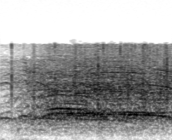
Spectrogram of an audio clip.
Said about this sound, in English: Okay, that's enough with the clapping.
